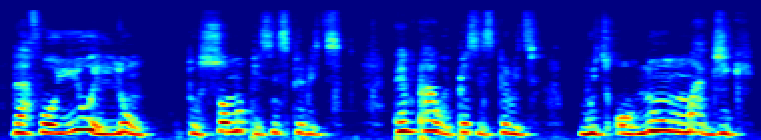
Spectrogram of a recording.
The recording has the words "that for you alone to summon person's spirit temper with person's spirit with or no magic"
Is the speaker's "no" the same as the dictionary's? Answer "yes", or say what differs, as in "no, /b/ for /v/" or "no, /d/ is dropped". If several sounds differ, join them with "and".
no, /l/ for /n/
